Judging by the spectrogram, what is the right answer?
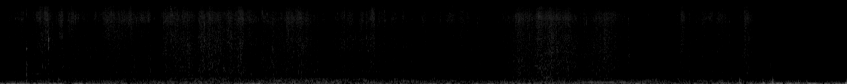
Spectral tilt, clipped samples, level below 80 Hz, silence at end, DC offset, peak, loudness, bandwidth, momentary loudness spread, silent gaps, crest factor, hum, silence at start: -1 dB/octave; under 0.1%; -64 dBFS; 0 s; under 0.1%; -32 dBFS; -52 LUFS; 16.5 kHz; 8 LU; none; 20 dB; none; 0 s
